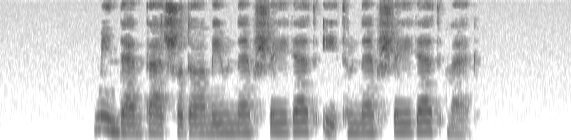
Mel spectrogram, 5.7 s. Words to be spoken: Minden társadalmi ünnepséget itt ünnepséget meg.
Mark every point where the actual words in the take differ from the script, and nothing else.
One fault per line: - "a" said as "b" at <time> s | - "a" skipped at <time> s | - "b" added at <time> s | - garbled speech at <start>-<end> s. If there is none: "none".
none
